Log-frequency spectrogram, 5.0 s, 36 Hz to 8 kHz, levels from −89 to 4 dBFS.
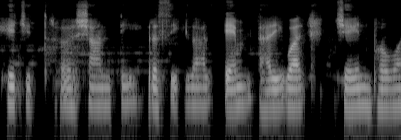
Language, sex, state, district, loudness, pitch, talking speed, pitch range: Marathi, male, Maharashtra, Sindhudurg, -35 LUFS, 135 Hz, 105 wpm, 130-140 Hz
